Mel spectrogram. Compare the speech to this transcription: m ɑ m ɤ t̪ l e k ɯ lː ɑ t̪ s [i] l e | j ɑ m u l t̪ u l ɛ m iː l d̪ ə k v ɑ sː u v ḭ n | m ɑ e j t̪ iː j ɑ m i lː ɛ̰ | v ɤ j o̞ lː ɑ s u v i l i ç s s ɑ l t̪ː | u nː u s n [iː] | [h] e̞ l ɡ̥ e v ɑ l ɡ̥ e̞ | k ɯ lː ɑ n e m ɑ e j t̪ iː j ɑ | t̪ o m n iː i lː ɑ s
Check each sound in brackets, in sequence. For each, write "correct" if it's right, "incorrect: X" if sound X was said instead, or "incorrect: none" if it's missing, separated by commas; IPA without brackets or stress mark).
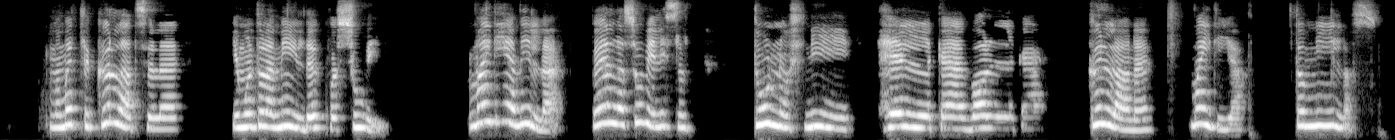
incorrect: e, correct, correct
